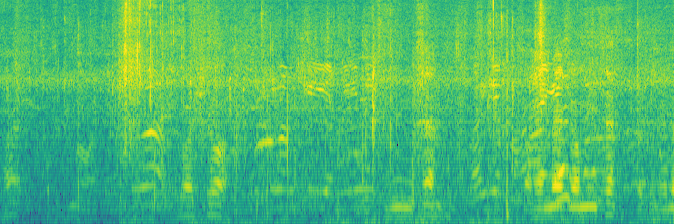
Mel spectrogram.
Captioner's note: villagers chattering in Yanomami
